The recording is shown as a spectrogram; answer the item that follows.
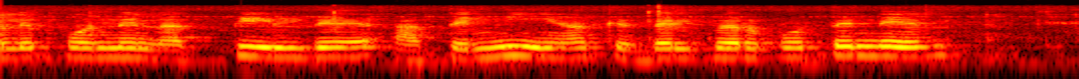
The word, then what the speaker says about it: tenía: Miren la diferencia en la pronunciación. Mi hermano tenía una tenia. Tenía, del verbo tener, lo diferencio poniéndole tilde, y tenia sin tilde, entonces sería ese nombre.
